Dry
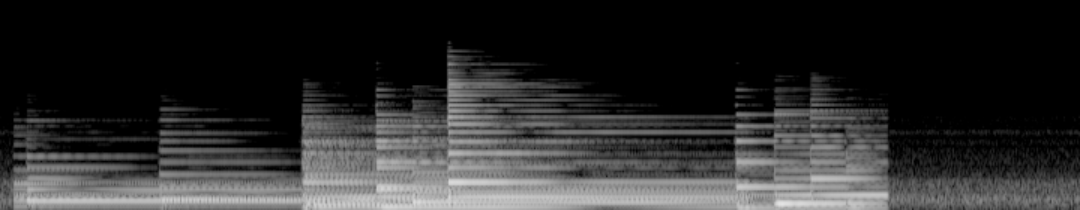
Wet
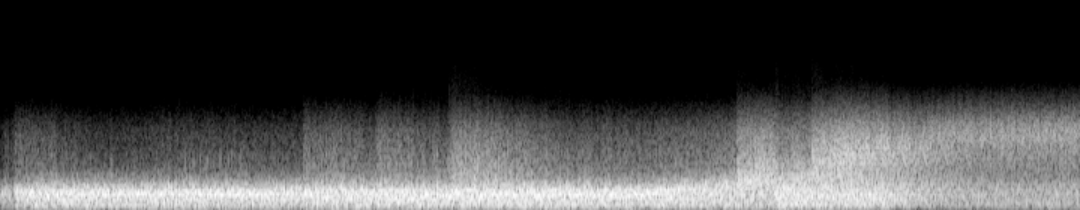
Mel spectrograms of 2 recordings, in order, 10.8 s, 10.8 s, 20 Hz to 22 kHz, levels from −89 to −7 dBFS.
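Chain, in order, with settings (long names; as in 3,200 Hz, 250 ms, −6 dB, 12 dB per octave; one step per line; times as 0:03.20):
0:04.50–0:06.76: comb filter 7.2 ms, depth 68%
cochlear-implant simulation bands 3
low-pass filter sweep 360 Hz → 1,700 Hz, 0:06.47–0:09.43
tape delay 211 ms, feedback 49%, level −5 dB, low-pass 5,200 Hz
boost into a limiter +13.5 dB
envelope flattener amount 50%
level −3 dB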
